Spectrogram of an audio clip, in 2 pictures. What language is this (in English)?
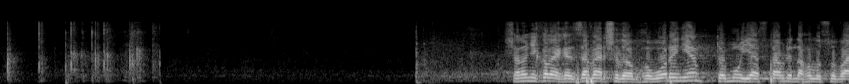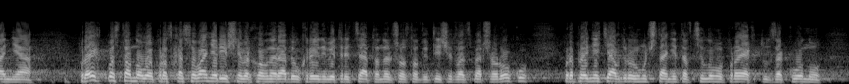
Ukrainian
